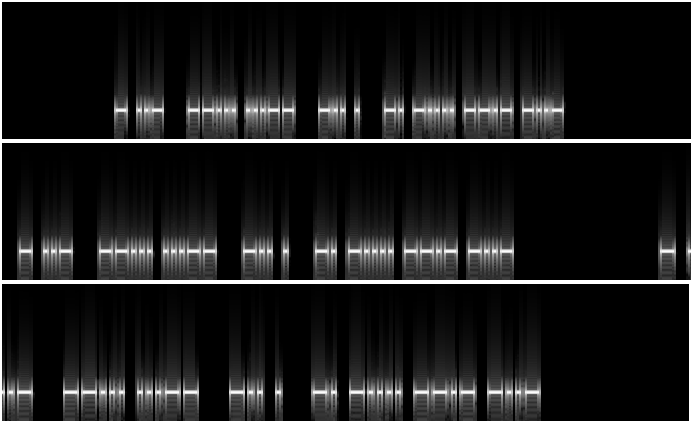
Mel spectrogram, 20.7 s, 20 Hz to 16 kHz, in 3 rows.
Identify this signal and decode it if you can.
Morse code, heard as a keyed tone, about 29 wpm, 700 Hz. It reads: TU 73 DE N6QX TU 73 DE N6QX TU 73 DE N6QX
